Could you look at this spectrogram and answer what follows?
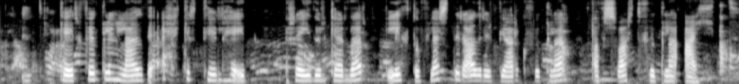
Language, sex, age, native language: Icelandic, female, 60-69, Icelandic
